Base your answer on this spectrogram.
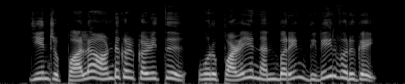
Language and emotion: Tamil, surprised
